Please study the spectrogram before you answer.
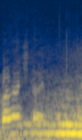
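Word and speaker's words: von Hanstein: von Hunstein. Is that correct pronunciation?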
